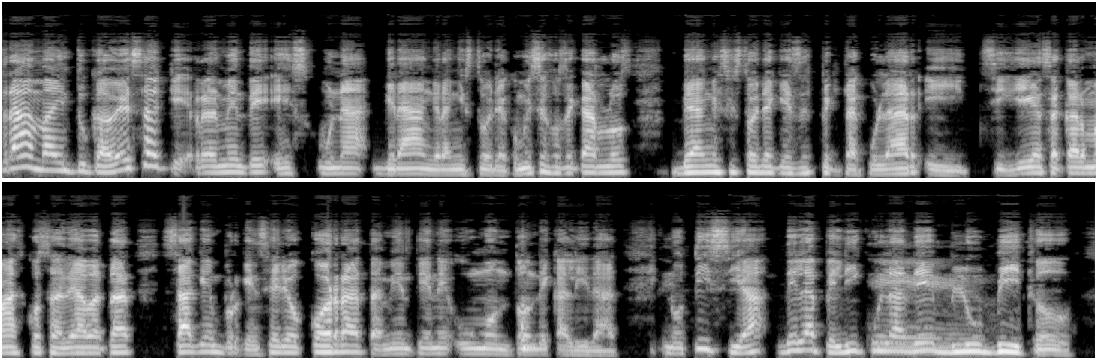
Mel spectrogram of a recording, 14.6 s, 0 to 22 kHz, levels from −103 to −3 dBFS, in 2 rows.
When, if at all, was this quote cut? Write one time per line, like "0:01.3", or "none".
0:11.7

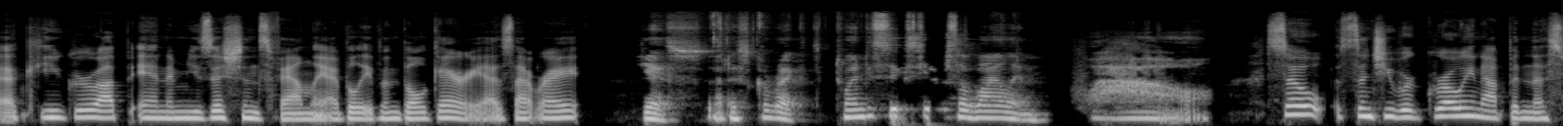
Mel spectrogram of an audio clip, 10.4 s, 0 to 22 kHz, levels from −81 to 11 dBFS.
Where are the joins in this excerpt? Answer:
none

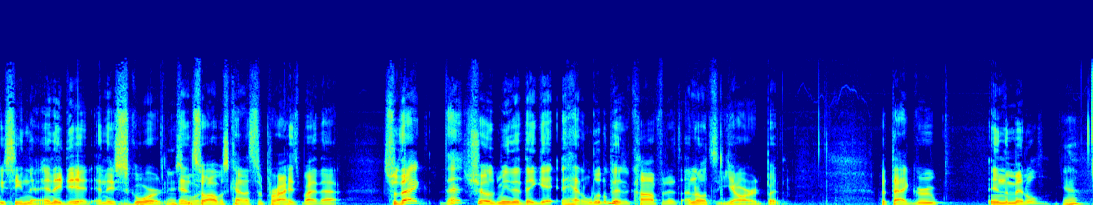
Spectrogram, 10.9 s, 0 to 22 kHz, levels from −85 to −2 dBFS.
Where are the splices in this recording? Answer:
none

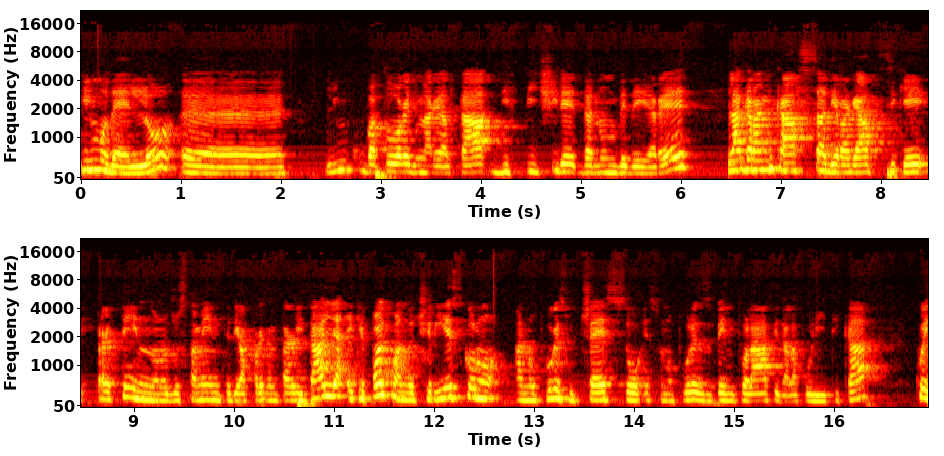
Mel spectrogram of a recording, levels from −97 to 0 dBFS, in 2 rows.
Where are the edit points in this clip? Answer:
0:06.5

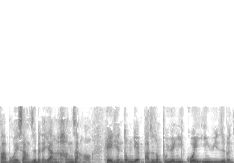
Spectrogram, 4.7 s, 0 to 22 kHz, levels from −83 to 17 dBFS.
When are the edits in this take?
0:01.2

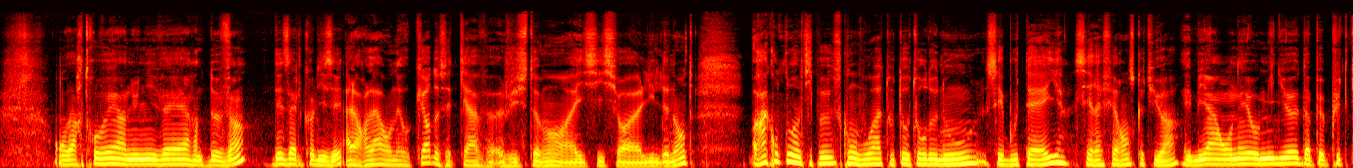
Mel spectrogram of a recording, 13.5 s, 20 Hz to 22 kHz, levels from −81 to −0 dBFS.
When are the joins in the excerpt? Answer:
0:03.4

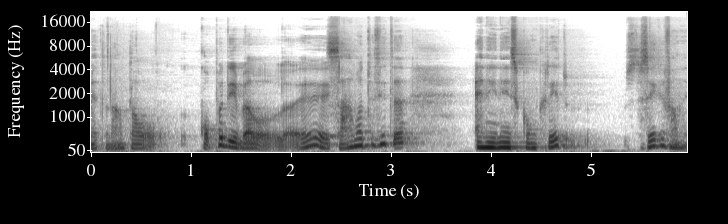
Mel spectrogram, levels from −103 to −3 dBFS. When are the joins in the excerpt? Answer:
0:02.4

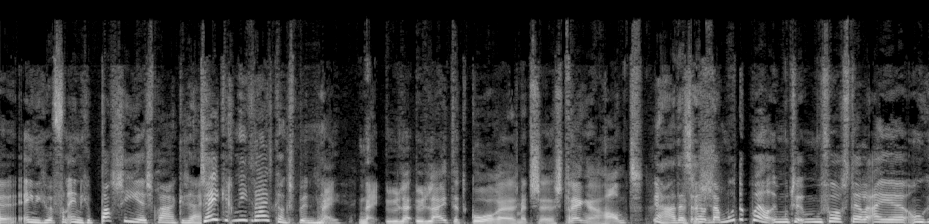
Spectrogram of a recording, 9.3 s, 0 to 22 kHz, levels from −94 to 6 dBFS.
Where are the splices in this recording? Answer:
0:02.0
0:05.2

